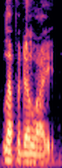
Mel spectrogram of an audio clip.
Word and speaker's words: lepidolite: lapedo light is beautiful leopard delight that's how you say it lepidolite and then a small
